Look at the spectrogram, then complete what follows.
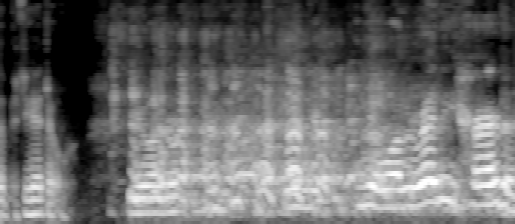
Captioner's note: laughter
